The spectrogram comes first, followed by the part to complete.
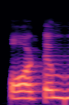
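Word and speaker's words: autumn: वो साइलेंट हो गया हमने उसको अपने प्रोनंसिएशन के लिए ऑटम बोला ऑटम ना नहीं बोला ऑटम एन यहां पे साइलेंट हो गया नेक्स्ट वर्ड हमारा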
